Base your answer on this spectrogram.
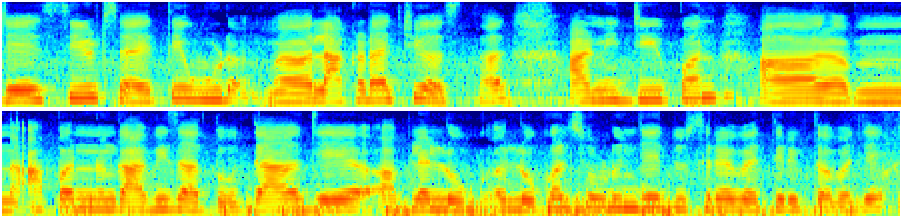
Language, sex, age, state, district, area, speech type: Marathi, female, 18-30, Maharashtra, Solapur, urban, spontaneous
